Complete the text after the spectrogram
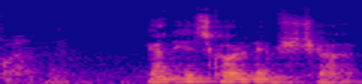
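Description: A middle-aged man asks a question calmly nearby.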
